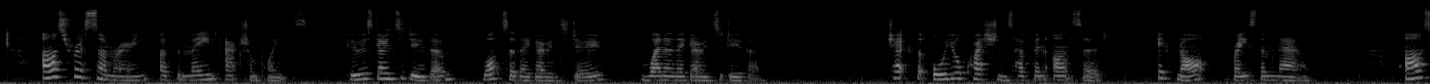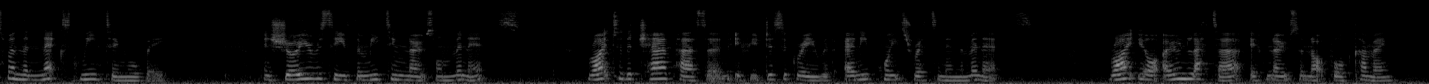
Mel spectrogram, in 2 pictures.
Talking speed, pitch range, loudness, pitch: 165 wpm, 175-225 Hz, -43 LUFS, 195 Hz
